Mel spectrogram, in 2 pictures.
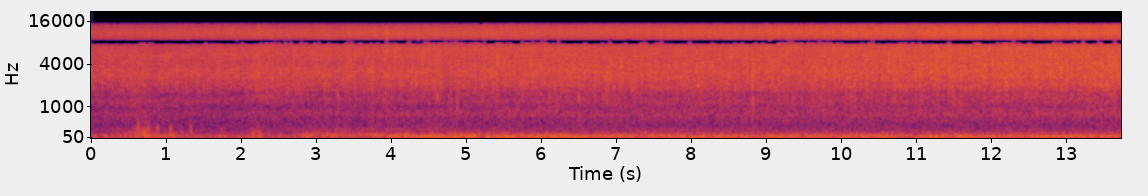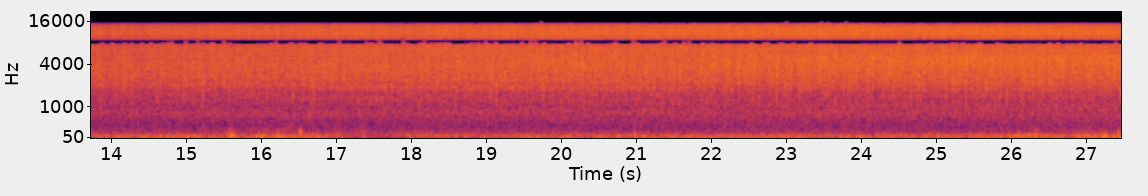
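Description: Steady outdoor hiss that grows slightly stronger in the second half, with low rumbling wind noise on the microphone.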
